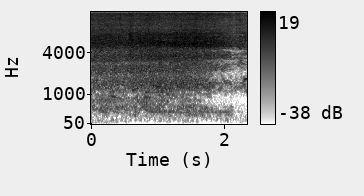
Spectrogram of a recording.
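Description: Surf breaking on the sand beach: a steady rushing hiss of wave wash.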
